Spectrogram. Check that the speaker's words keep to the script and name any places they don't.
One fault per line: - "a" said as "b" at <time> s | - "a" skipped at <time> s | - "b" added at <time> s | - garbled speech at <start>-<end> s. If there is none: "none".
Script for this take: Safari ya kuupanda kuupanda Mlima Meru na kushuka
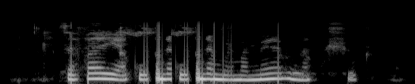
none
